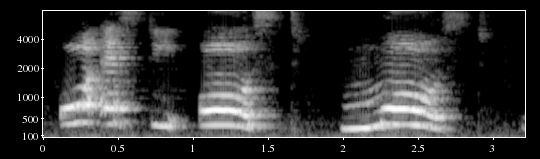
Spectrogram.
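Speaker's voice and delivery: most drawn out slowly, each sound held; stretched-out phonics demo. Shown as a demonstration. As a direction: stretch ओस्ट then most out slowly for the class. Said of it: "जैसे word है most".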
